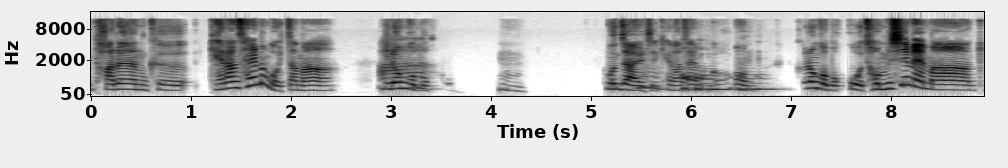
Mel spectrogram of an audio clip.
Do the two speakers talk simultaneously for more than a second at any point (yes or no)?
yes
